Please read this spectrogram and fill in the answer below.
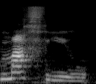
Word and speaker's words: Matthew: But, we have some names where the H is not silent, like Matthew, like uh I'm trying to think of other names.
